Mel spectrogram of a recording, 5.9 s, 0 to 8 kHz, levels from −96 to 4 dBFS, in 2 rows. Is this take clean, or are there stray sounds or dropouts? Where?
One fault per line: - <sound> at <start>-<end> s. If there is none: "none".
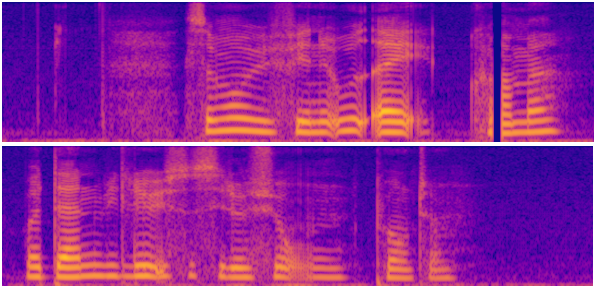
- dropout at 2.4-2.5 s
